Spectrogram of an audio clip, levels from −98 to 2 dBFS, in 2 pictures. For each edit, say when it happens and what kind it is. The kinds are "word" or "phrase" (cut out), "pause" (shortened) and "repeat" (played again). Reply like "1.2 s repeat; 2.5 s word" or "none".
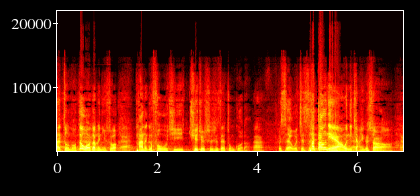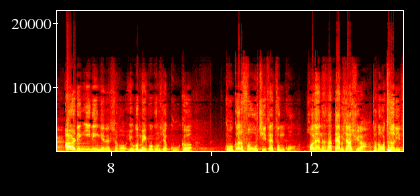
11.8 s pause

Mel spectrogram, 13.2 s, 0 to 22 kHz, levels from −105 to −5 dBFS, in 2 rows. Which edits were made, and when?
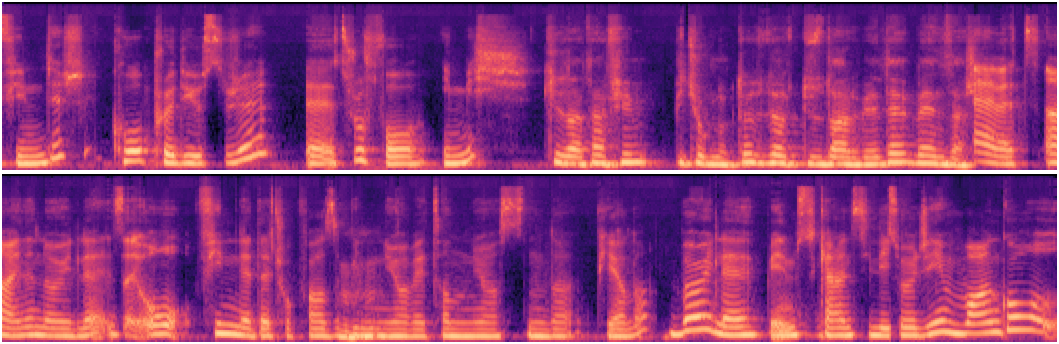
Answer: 10.7 s pause; 12.1 s word

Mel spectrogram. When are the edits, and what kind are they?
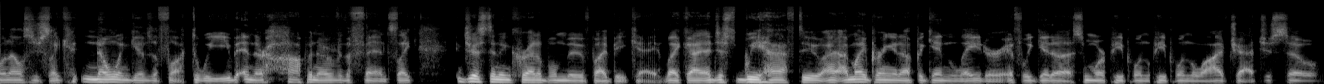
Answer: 11.5 s repeat

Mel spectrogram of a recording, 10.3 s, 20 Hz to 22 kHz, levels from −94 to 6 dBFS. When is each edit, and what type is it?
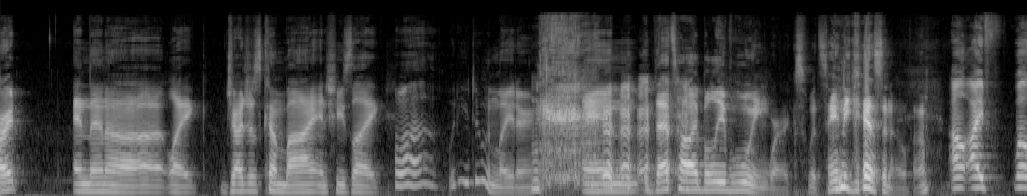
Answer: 3.9 s word

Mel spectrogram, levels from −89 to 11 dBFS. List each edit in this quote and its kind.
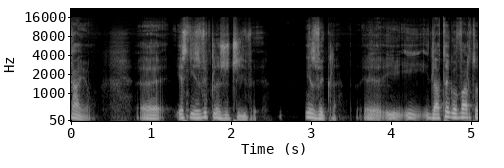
none

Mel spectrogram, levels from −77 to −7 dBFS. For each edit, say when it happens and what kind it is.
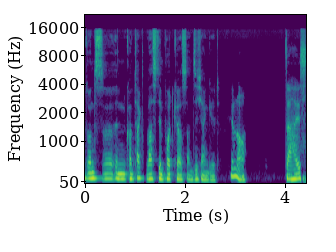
1.2 s word

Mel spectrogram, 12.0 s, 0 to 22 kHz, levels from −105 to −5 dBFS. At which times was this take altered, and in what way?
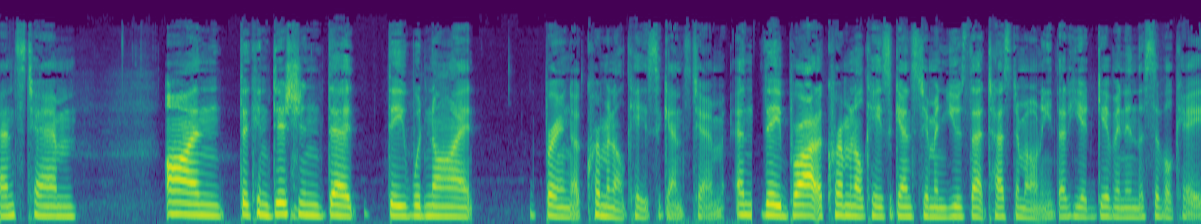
7.5 s word

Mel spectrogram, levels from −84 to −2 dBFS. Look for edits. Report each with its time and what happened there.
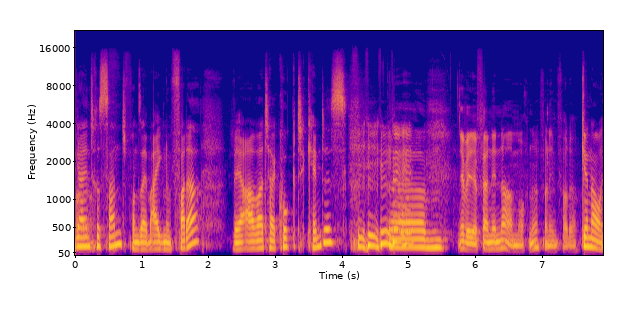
5.7 s pause

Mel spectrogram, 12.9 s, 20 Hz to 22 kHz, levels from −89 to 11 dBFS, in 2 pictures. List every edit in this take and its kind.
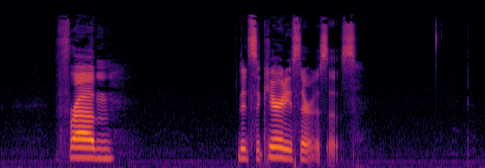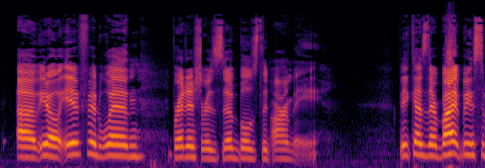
3.3 s word; 8.7 s word; 9.1 s word; 10.0 s word

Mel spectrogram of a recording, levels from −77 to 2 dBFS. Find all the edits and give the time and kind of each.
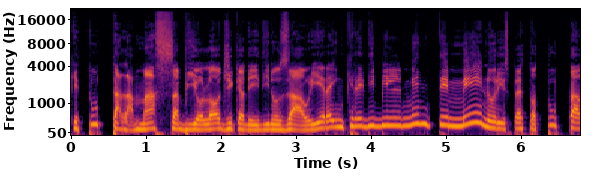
none

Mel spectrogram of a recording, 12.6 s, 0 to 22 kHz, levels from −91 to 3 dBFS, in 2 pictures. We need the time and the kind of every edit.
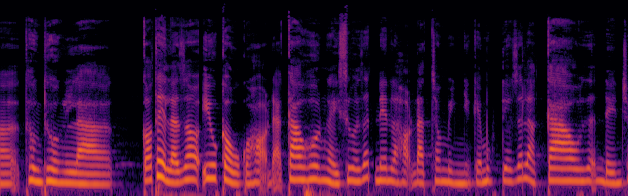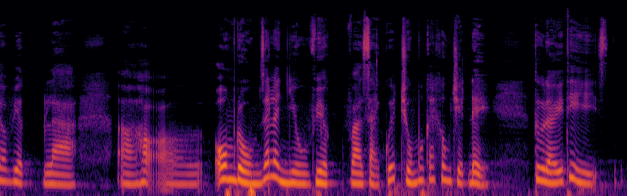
3.7 s word

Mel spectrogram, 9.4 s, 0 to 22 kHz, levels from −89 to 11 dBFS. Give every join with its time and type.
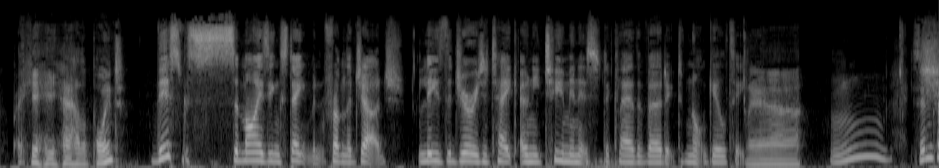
none

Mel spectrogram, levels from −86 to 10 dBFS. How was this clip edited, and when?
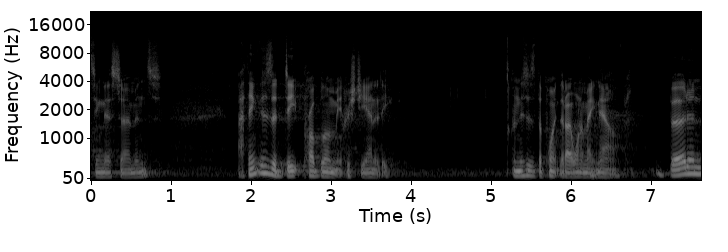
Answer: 3.1 s word

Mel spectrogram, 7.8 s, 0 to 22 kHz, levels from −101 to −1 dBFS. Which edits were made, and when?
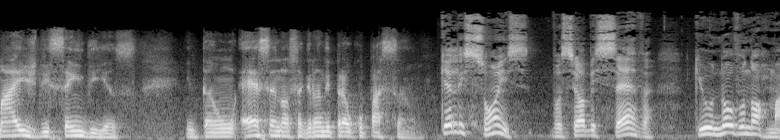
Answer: none

